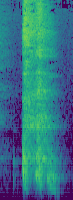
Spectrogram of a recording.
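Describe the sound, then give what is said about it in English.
A single harsh, raspy cough with a throaty rumble, preceded by a brief faint throat click and trailing off after about a second; no talking. “You'll have to excuse me as I cough my way through this one.”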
